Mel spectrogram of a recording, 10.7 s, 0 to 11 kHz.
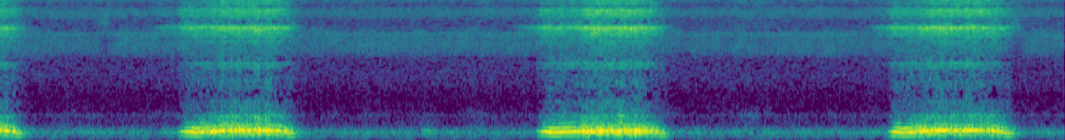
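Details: Two Korean girls snoring in the same bed: three loud, rough, fluttering inhalations about every 3.5 seconds, roughly 17 breaths a minute, quiet exhalations between.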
